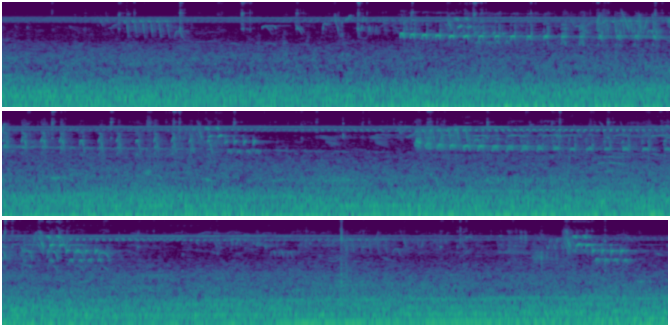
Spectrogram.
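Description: Outdoor bird calls: a long run of rapidly repeated notes, falling slightly in pitch, a few seconds in and another before the middle, with shorter calls between. Under them runs a steady high insect buzz and a low background rumble.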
